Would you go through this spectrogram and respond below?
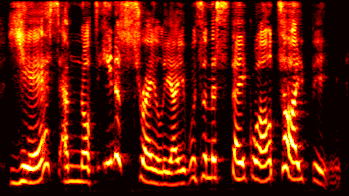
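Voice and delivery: high, loud mock scammer. Mocking scammer's typo excuse to her, high and loud. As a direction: parody his flimsy excuse.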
